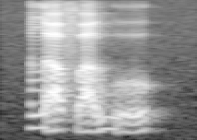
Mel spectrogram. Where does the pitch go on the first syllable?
low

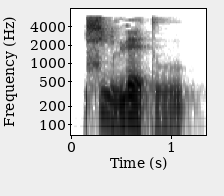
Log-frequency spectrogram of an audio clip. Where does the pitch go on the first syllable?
falling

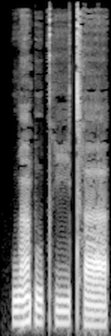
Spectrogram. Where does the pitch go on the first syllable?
rising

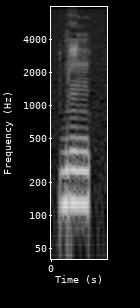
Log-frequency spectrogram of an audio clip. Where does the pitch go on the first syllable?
high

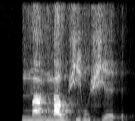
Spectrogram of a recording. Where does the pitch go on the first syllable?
falling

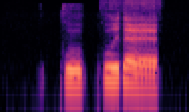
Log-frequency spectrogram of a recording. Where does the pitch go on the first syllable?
low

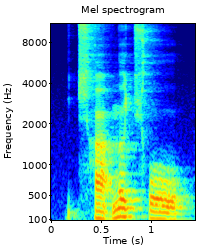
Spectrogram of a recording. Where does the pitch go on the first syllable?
low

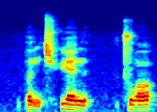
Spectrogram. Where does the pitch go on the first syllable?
low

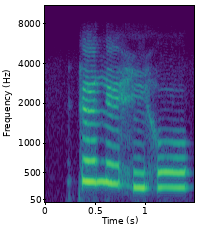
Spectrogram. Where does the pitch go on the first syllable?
high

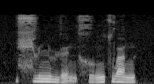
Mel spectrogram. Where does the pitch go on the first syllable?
high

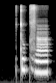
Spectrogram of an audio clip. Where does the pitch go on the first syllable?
high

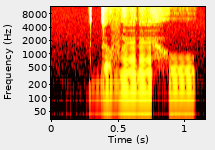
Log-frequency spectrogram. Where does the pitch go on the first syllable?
low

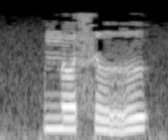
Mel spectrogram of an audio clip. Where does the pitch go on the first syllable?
rising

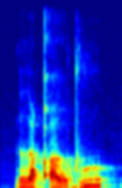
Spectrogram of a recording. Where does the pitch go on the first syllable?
low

